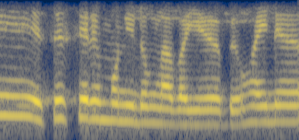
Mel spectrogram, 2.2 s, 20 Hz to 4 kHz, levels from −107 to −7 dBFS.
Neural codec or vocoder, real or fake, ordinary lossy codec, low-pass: none; real; Opus, 24 kbps; 3.6 kHz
